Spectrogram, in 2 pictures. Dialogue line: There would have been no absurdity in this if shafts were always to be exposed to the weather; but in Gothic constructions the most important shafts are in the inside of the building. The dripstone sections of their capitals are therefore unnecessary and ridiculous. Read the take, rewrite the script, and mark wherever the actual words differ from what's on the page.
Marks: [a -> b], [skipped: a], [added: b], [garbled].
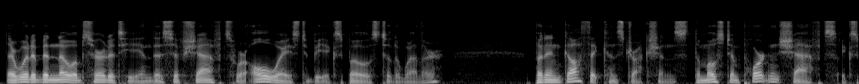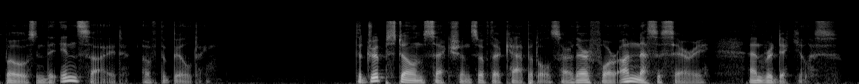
There would have been no absurdity in this if shafts were always to be exposed to the weather; but in Gothic constructions the most important shafts [are -> exposed] in the inside of the building. The dripstone sections of their capitals are therefore unnecessary and ridiculous.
